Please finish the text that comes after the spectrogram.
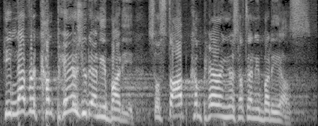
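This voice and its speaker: High-voiced male preacher in a reverberant hall. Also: big pitch swings, quick pace, fairly bright tone. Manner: emphatic, with rhetorical questions and repetition. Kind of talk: sermon to a live congregation. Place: large indoor hall before a crowd. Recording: echoey hall with long reverb.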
